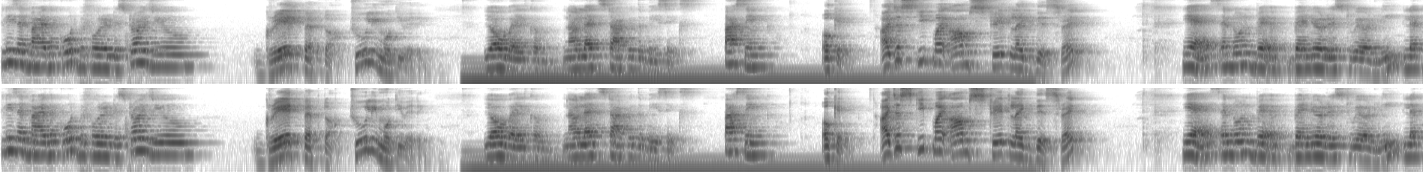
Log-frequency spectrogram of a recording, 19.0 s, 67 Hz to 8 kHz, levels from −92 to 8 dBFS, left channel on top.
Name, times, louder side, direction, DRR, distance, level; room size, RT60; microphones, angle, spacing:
voice 1, 0.0-2.5 6.4-9.1 9.7-10.2 15.8-18.9, equal, ahead, -3 dB, 0.8 m, -27 dB
voice 2, 3.4-5.6 11.0-11.3 11.7-14.4, right 4 dB, 45° right, 6 dB, 0.5 m, -27 dB
Piano, 6.1-13.8, left 5 dB, 85° left, 0.6 m, -37 dB
7.4 x 3.1 x 4.5 m, 0.68 s
head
